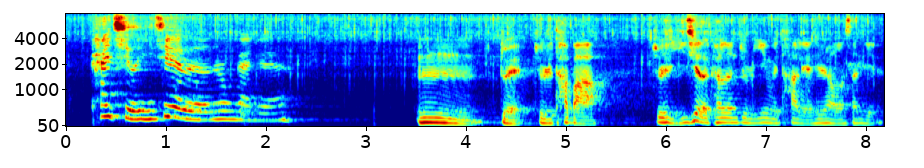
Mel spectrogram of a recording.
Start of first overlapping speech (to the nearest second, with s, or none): none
